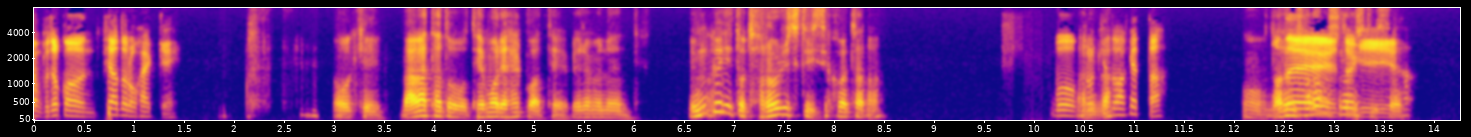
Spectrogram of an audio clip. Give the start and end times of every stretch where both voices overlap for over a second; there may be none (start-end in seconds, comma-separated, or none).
12.3-13.7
